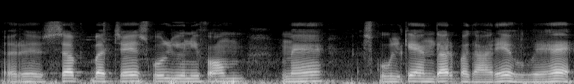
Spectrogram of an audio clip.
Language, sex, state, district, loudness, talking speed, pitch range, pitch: Hindi, male, Bihar, East Champaran, -17 LUFS, 125 wpm, 120-140 Hz, 135 Hz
